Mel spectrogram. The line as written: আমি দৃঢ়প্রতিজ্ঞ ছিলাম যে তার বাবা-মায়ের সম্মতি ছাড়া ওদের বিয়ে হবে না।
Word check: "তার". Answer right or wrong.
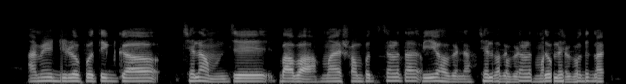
wrong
